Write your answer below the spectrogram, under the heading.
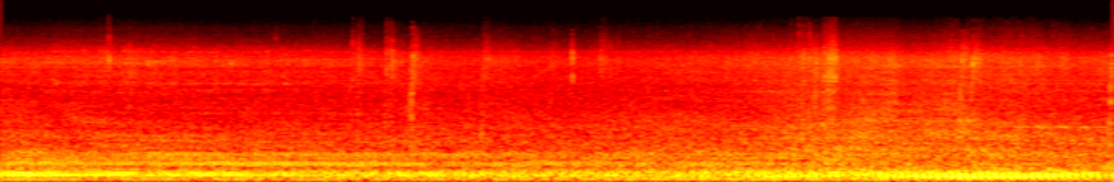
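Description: An engine running steadily, a low hum that swells and pulses about six seconds in, with a few faint clicks over it.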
